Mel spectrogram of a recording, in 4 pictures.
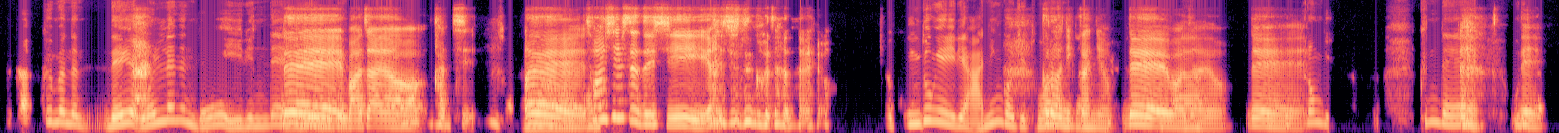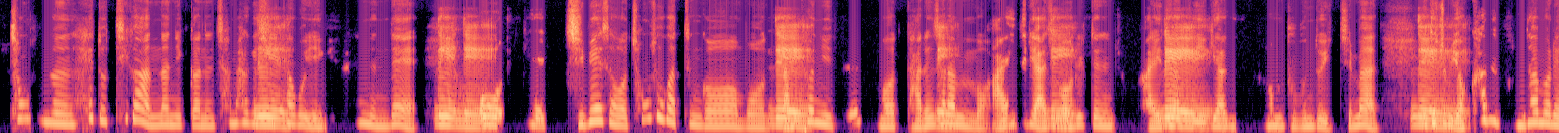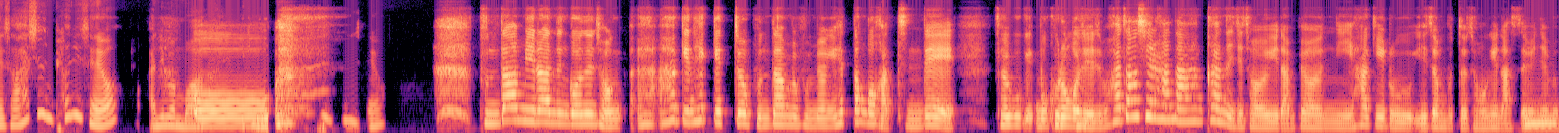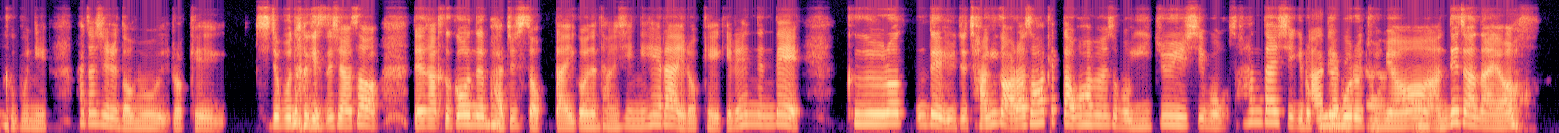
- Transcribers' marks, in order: distorted speech; laugh; tapping; laughing while speaking: "하시는 거잖아요"; laugh; laugh; other background noise; laugh; laughing while speaking: "지저분하게 쓰셔서"; laugh
- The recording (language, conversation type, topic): Korean, unstructured, 같이 사는 사람이 청소를 하지 않을 때 어떻게 설득하시겠어요?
